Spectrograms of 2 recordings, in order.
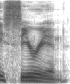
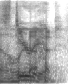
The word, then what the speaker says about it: Styrian: I keep trying to say Syrian. And like, we're not racing in Syria. – No, Styrian.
